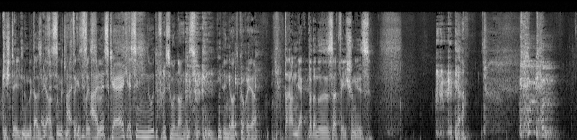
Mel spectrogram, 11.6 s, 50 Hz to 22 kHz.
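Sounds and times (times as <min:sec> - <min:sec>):
speech: 0:00.1 - 0:07.6, 0:10.8 - 0:11.1
laughter: 0:00.7 - 0:02.5, 0:04.3 - 0:05.6
person clearing throat: 0:03.7 - 0:04.5, 0:08.7 - 0:09.5, 0:10.4 - 0:11.3.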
